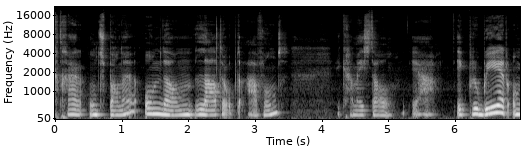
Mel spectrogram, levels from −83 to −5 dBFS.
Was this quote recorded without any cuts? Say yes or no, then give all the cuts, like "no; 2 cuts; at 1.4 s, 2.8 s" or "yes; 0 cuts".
yes; 0 cuts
